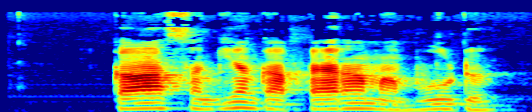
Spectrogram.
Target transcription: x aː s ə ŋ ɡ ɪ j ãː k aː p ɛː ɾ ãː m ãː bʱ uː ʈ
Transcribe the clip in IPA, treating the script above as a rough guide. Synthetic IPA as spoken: k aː s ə ŋ ɡ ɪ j ãː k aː p ɛː ɾ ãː m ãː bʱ uː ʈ

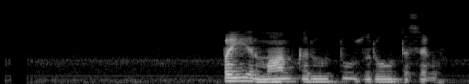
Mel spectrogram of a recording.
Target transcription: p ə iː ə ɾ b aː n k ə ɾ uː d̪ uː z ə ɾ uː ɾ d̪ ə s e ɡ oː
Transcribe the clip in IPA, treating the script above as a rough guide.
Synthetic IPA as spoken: p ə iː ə ɾ m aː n k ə ɾ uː t̪ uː z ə ɾ uː ɾ d̪ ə s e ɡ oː

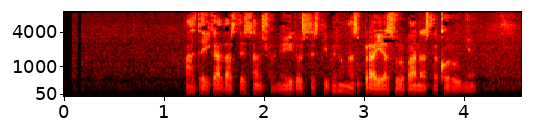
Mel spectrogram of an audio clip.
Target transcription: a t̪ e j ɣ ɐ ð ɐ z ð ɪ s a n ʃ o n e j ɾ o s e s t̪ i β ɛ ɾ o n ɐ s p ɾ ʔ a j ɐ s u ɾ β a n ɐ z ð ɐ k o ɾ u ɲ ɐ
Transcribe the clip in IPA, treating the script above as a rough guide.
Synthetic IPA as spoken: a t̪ e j ɣ a ð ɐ z ð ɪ s a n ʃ o n e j ɾ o s e s t̪ i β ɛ ɾ o ŋ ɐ s p ɾ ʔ a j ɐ s u ɾ β a n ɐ z ð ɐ k o ɾ u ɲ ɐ

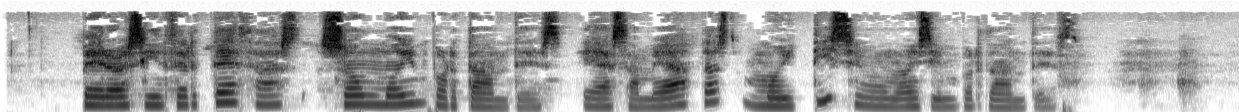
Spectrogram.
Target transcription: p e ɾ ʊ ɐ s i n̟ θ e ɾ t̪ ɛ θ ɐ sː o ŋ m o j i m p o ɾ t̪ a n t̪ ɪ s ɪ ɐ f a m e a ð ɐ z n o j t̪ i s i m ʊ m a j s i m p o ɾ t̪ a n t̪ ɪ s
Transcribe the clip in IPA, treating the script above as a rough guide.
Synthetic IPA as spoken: p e ɾ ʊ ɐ s i n̟ θ e ɾ t̪ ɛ θ ɐ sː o ŋ m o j i m p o ɾ t̪ a n t̪ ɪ s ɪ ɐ s a m e a θ ɐ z m o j t̪ i s i m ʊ m a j s i m p o ɾ t̪ a n t̪ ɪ s

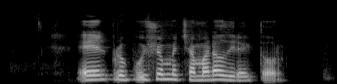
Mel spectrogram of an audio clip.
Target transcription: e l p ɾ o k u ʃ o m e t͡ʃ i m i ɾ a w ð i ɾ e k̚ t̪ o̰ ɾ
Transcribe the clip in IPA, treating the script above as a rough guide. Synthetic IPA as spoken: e l p ɾ o p u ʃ o m e t͡ʃ a m a ɾ a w ð i ɾ e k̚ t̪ o̰ ɾ

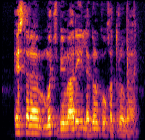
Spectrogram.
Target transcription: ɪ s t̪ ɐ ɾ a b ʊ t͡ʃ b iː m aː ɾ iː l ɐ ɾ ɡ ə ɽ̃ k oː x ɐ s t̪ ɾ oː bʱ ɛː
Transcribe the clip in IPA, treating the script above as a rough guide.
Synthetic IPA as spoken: ɪ s t̪ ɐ ɾ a m ʊ t͡ʃ b iː m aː ɾ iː l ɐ ɡ ə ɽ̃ k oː x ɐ t̪ ɾ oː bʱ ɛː

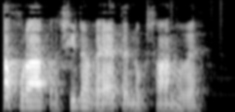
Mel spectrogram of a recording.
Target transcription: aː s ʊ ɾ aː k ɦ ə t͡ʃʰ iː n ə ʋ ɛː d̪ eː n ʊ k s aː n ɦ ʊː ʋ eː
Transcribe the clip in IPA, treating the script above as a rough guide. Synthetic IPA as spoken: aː x ʊ ɾ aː k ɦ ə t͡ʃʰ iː n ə ʋ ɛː t̪ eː n ʊ k s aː n ɦ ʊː ʋ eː

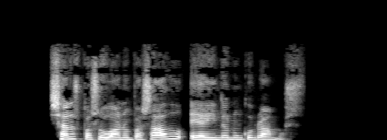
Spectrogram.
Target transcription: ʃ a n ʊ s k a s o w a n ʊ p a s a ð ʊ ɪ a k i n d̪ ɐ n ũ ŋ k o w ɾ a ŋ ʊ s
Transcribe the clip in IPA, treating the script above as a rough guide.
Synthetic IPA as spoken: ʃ a n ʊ s p a s o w a n ʊ p a s a ð ʊ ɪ a i n d̪ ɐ n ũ ŋ k o β ɾ a m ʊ s

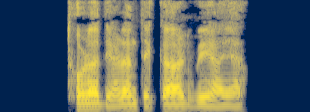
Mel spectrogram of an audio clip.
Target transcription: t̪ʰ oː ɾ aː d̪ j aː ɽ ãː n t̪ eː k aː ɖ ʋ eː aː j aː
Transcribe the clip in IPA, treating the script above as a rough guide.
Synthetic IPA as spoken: t̪ʰ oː ɽ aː d̪ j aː ɽ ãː n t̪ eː k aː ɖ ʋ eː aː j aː

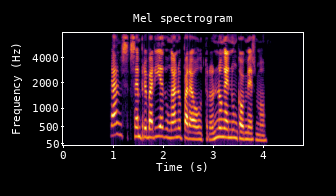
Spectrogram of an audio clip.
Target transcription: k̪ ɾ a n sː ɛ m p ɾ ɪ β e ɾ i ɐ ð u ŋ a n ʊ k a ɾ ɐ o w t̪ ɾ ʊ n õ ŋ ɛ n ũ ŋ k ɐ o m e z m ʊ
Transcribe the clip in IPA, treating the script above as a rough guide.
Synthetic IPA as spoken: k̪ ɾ a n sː ɛ m p ɾ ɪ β a ɾ i ɐ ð u ŋ a n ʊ p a ɾ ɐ o w t̪ ɾ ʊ n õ ŋ ɛ n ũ ŋ k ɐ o m e z m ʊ

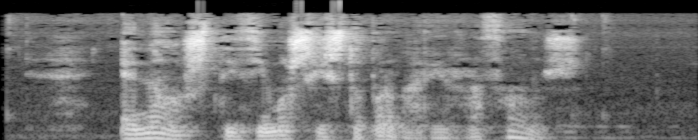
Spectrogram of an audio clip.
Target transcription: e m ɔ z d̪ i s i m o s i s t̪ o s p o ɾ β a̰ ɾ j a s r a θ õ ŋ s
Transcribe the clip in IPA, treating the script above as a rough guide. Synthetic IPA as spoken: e n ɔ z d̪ i θ i m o s i s t̪ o p o ɾ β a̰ ɾ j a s r a θ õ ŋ s

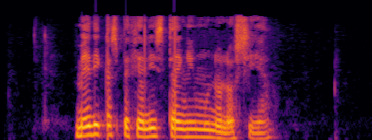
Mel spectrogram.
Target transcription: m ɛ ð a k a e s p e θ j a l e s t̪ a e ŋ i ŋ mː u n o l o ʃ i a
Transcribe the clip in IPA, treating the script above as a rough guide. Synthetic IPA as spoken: m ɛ ð i k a e s p e θ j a l i s t̪ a e ŋ i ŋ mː u n o l o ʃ i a

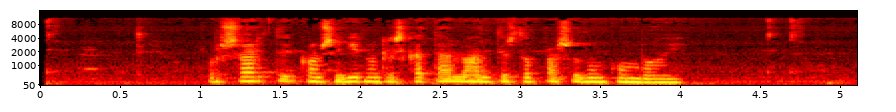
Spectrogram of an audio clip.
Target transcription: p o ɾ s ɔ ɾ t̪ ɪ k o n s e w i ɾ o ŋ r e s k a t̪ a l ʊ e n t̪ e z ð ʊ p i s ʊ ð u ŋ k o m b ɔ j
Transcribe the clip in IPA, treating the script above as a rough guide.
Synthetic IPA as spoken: p o ɾ s ɔ ɾ t̪ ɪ k o n s e ɣ i ɾ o ŋ r e s k a t̪ a l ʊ a n t̪ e z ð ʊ p a s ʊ ð u ŋ k o m b ɔ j

